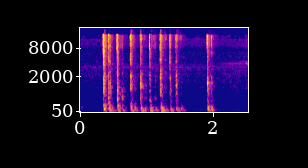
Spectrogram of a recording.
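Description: Fingers type on a computer keyboard in a quick burst of about a dozen close, crisp clicks, a short pause, then one last pair of keystrokes, with a faint hum beneath and no talk.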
